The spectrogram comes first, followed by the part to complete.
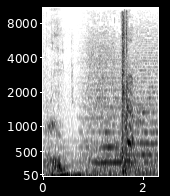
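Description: Film score music with held notes. A gravelly, growled voice sounds briefly at the start, and a sharp swoosh-like hit comes about a second and a half in.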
